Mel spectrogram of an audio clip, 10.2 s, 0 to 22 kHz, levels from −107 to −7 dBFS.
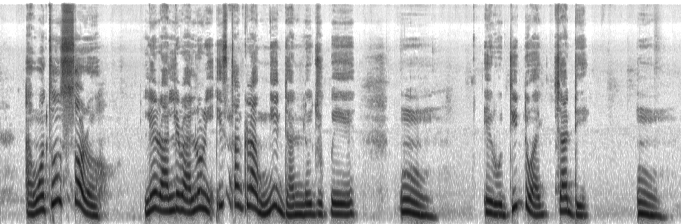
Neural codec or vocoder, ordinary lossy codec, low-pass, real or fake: vocoder, 48 kHz, 128 mel bands, Vocos; none; none; fake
